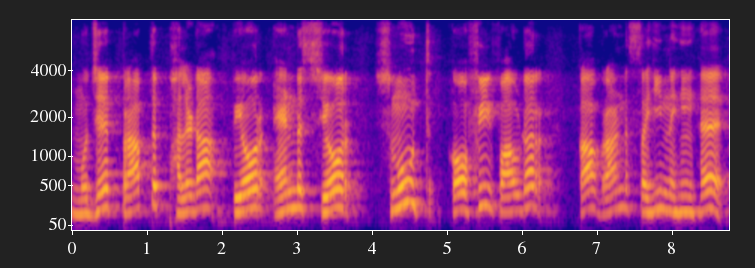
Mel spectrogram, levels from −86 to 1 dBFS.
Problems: background sounds at intervals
